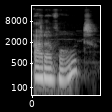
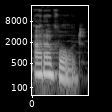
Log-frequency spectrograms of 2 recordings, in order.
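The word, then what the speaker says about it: առավոտ: Either aravot for eastern Armenian or aravod for western Armenian.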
